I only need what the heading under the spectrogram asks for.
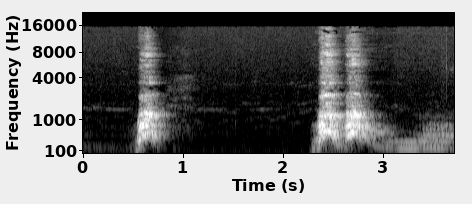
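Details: Springer Spaniel puppy barking at something outside: one sharp bark, a silence of over a second, then a fast double bark that fades into a low, wavering growl-like whine.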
